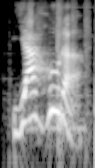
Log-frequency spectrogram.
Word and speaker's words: Yehuda: Judah, Yehuda, that's how they pronounce it.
